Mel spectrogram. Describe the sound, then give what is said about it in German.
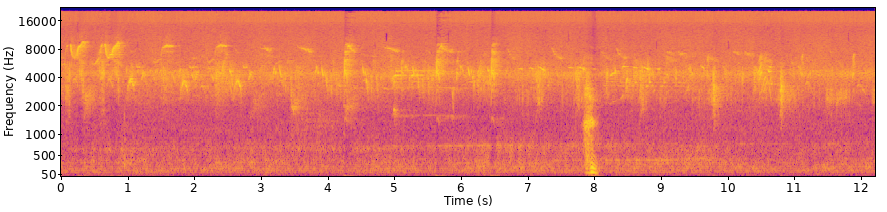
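Starling mimicking water bird calls: a busy run of high, short chirps and twitters repeated throughout, over a steady insect-like buzz, with one sharp crackle partway through, the starling's typical electrostatic crackle. “Ja, was für ein Wasservogel war das eben.”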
